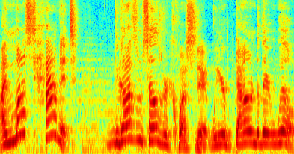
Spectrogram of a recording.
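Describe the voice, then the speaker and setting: A put-on character voice at a fairly quick pace, with faint music in the background. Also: female-sounding voice, high pitch for a woman. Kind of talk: archaic, mock-fantasy diction.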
